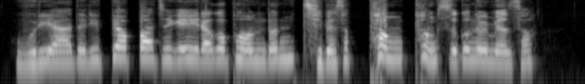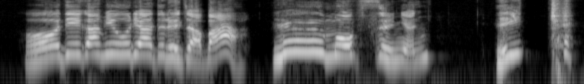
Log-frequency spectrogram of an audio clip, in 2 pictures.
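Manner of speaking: put-on high, outraged older-woman rant; furious scolding. A narrator's reading. Mother-in-law blames son's wife for his affair, raging. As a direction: build to a disgusted explosion. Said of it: "저를 나무라셨어요".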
